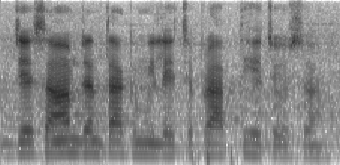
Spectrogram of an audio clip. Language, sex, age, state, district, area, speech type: Maithili, male, 18-30, Bihar, Supaul, rural, spontaneous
